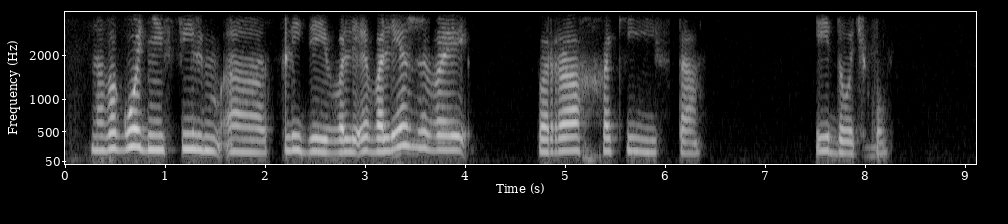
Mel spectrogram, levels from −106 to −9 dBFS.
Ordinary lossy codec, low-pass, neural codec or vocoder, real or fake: Opus, 32 kbps; 3.6 kHz; none; real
